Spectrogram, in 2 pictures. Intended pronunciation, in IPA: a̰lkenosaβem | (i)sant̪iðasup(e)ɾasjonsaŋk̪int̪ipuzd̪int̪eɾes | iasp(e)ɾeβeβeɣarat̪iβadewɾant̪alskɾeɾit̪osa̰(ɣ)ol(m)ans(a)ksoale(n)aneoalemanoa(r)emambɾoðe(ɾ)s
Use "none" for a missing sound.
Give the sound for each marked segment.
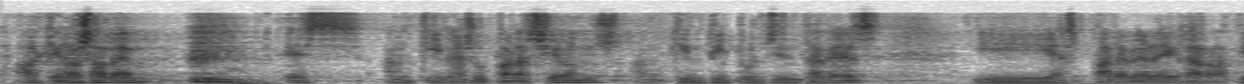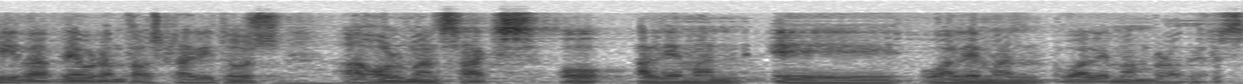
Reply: e, e, a, ɣ, m, a, m, l, ɾ

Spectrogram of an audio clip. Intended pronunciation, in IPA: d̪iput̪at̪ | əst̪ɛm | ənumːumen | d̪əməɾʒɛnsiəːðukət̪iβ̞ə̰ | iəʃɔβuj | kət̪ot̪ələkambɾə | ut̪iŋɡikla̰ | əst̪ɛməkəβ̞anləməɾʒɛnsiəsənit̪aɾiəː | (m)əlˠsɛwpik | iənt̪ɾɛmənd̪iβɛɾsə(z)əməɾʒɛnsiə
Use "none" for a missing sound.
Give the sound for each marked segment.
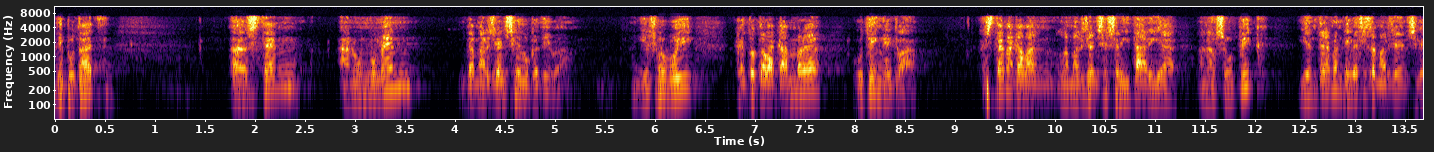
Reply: n, z

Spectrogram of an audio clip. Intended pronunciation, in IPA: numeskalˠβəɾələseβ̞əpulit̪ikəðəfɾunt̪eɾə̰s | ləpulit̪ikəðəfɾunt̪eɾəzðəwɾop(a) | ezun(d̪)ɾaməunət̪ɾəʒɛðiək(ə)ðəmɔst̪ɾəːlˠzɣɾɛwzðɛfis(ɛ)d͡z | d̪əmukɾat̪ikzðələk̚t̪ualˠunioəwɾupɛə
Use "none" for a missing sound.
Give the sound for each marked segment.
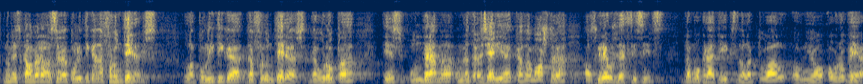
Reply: ə, d̪, ə, i

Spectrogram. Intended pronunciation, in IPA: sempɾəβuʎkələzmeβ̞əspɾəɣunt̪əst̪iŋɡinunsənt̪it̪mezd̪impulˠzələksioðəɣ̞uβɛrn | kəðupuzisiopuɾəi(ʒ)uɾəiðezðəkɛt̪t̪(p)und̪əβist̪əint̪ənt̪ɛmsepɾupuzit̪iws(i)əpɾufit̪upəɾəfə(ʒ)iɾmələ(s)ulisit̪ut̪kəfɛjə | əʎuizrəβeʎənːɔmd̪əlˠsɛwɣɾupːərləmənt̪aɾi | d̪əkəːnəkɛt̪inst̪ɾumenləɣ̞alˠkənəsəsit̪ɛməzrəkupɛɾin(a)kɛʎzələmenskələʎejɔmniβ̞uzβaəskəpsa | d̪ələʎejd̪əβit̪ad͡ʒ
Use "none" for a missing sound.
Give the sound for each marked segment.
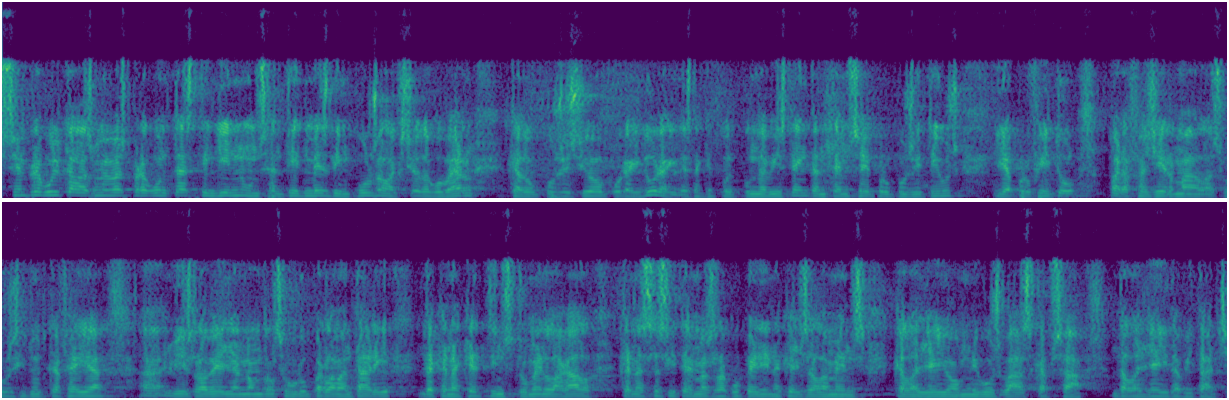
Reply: ð, p, i, ʒ, s, ə

